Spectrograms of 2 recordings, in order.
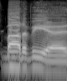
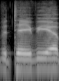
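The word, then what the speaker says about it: Batavia: the uh if anybody doesn't know, it's definitely pronounced Betavia, but all the locals love it when you call it Bavilla when you get off the exit.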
